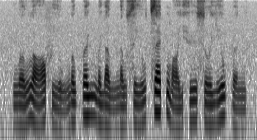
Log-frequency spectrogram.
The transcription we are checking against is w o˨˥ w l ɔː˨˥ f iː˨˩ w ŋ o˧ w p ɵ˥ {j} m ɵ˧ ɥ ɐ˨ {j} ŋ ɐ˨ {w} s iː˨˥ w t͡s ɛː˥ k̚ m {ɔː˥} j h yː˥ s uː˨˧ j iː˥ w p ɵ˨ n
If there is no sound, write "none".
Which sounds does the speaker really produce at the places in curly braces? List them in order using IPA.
ɥ, w, w, ɔː˨˧

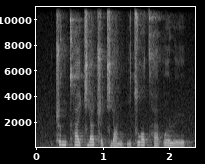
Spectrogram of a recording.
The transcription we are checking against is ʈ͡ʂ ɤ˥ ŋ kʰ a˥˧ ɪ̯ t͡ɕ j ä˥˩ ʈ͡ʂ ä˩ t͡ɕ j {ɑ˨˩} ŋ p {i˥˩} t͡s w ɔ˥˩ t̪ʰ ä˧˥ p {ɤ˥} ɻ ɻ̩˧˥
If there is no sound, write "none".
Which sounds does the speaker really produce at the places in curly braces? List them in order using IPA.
ɑ˨˩, i˧˥, ɤ˥

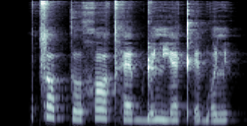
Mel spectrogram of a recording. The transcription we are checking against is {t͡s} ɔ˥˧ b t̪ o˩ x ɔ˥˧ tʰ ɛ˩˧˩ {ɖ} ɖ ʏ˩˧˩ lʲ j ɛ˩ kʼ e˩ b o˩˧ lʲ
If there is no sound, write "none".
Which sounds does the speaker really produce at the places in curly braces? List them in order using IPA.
t͡s, b

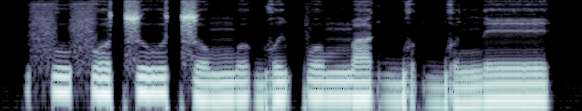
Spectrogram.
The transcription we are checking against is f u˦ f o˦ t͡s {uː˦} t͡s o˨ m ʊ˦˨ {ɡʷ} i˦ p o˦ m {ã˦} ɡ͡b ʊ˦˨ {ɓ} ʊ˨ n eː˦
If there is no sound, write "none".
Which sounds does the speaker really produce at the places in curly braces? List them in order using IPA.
uː˦, ɡʷ, a˦, ɡ͡b

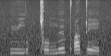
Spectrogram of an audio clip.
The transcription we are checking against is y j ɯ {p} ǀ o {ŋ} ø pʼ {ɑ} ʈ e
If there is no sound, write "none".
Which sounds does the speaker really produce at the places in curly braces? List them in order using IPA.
p, ŋ, ɑ

